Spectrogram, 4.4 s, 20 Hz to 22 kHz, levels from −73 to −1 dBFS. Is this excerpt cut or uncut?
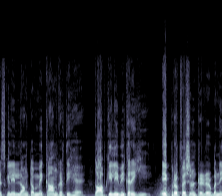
cut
